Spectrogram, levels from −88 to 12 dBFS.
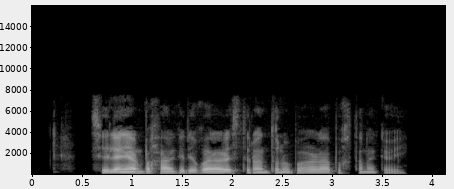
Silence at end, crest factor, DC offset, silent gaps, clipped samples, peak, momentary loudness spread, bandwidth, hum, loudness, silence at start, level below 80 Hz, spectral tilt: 0.4 s; 20 dB; under 0.1%; none; under 0.1%; -8 dBFS; 16 LU; 7.6 kHz; none; -26 LUFS; 0.6 s; -74 dBFS; -5.5 dB/octave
